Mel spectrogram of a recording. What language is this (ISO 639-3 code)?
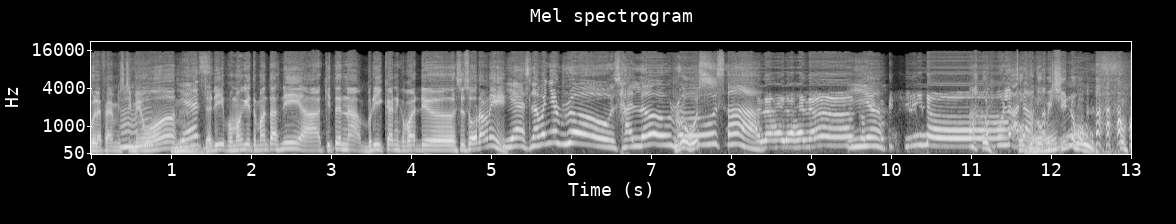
msa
